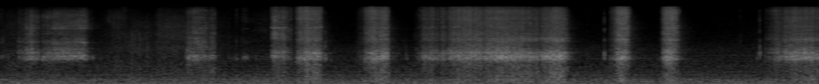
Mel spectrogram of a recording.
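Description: Fingertips smooth and rub a large flat piece of black woven cotton fabric with a white grid pattern spread on a yellow table, then a small bristle brush with a green back is drawn across it. Soft, bright, scratchy rustling comes in repeated strokes over a faint low hum, with short sharper swipes near the end.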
